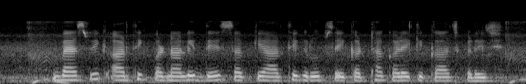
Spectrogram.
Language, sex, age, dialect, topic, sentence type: Magahi, male, 18-24, Western, banking, statement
